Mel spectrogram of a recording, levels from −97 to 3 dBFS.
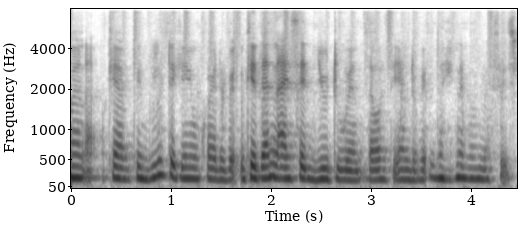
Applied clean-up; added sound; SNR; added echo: neural separator model SepFormer DNS4.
